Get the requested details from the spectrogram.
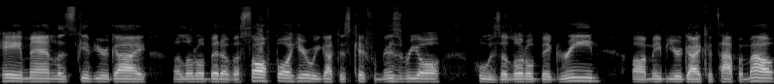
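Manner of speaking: ordinary talk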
